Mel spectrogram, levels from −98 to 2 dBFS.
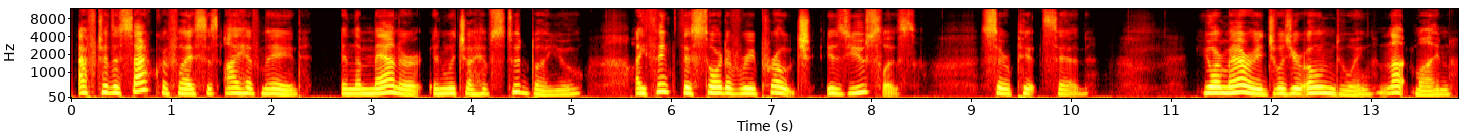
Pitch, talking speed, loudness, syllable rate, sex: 195 Hz, 150 wpm, -18 LUFS, 4.1 syllables/s, female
